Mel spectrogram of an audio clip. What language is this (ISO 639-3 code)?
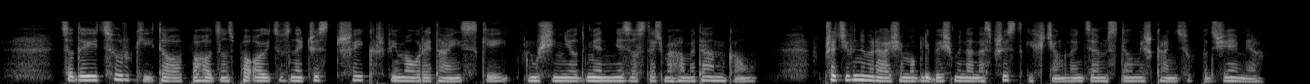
pol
